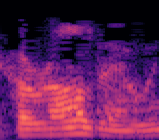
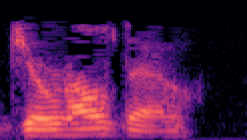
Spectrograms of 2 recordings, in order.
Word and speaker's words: Geraldo: And one of the names is pronounced with an H as in Geraldo, and the other one is pronounced with a G as in Geraldo.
